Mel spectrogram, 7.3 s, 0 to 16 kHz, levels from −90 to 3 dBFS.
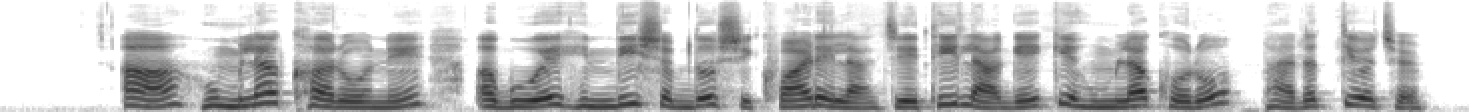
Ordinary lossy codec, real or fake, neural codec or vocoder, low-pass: none; real; none; 14.4 kHz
